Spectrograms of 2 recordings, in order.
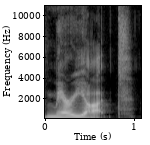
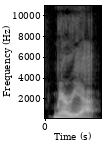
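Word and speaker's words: Marryat: listening to like youtube's i thought it was marriott like but it's spelled m-a-r-r-y-a-t marriott oh okay marriott maybe it's just their accent could be maybe it's our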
